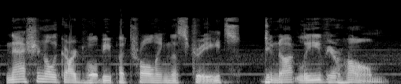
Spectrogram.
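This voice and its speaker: A man's voice: low-pitched, lively intonation, normal speed, noisy background. A man delivering a scripted emergency broadcast announcement in a formal, terse, official manner.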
